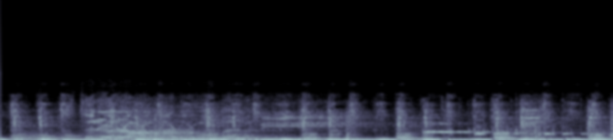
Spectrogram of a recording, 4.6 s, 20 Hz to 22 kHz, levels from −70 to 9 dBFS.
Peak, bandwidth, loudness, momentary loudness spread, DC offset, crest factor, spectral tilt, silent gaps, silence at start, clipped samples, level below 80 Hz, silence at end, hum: -2 dBFS; 7.6 kHz; -16 LUFS; 3 LU; under 0.1%; 12 dB; -6 dB/octave; none; 0 s; under 0.1%; -24 dBFS; 0 s; none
